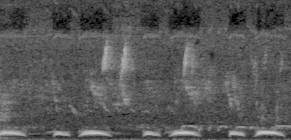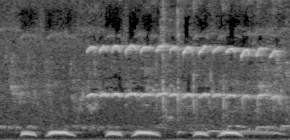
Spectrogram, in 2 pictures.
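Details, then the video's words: Spotted dove lure call for trapping: a steady series of rounded coo notes in short groups, repeated more than once a second, while a thin high whistle and faint chirps sound behind. "The Tekukur Pikat Cocok,The Sound of Spotted dove"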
